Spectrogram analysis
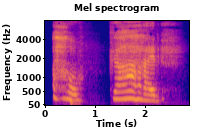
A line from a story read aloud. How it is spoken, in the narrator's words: groans, a guttural moan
